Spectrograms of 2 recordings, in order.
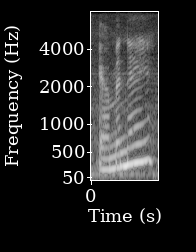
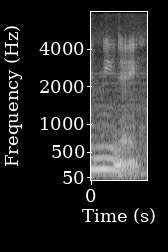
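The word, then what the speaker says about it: Aminé: It's I pronounced it Amine, but it's actually Amine.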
